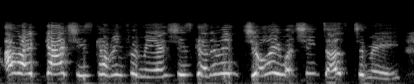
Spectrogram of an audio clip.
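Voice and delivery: high, squealing pretend dread; hammed-up fearful imitation; mock panic. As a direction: squeal it like cornered prey. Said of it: "I'm like".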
